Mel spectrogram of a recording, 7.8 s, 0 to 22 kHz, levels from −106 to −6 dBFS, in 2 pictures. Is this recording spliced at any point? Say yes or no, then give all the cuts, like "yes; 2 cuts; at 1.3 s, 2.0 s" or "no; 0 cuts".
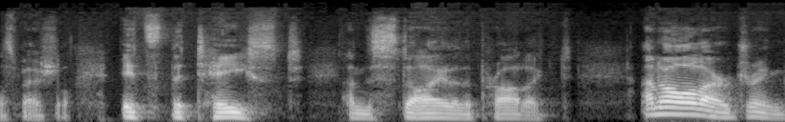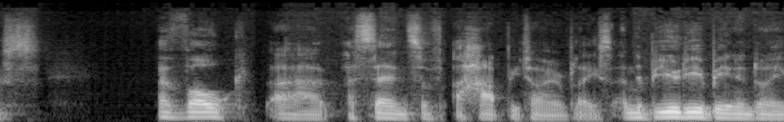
yes; 3 cuts; at 1.7 s, 5.2 s, 6.1 s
